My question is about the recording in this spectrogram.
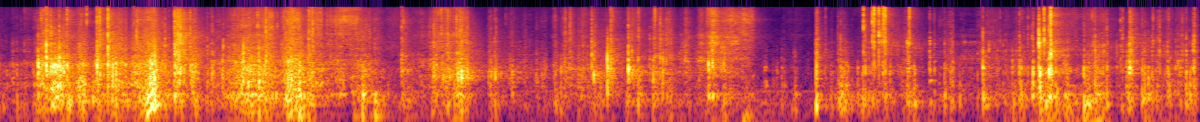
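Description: Cardboard packaging and a thin clear plastic tray being handled during an unboxing: irregular crinkling, rustling and scraping with small clicks, dying down briefly about eight seconds in.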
